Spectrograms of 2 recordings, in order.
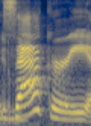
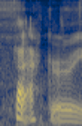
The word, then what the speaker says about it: Thackery: I always thought it sounded like a person's name. Zachary, and I was like, why is everyone pronouncing like Zachary wrong? – Thackery.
